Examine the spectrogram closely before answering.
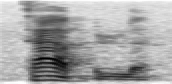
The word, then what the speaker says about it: table: You will notice that when I said table, I didn't pronounce the E. Okay, now I'll always say the letters in French. Table, I didn't pronounce the E, but it's exactly the same as in English. Table, don't pronounce the last letter.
